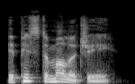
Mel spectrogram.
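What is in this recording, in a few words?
"epistemology", British English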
